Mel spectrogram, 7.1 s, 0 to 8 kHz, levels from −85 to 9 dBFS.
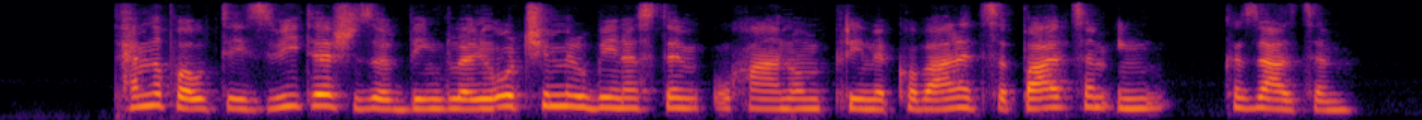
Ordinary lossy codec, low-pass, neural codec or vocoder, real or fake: none; 7.2 kHz; codec, 16 kHz in and 24 kHz out, 0.8 kbps, FocalCodec, streaming, 65536 codes; fake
